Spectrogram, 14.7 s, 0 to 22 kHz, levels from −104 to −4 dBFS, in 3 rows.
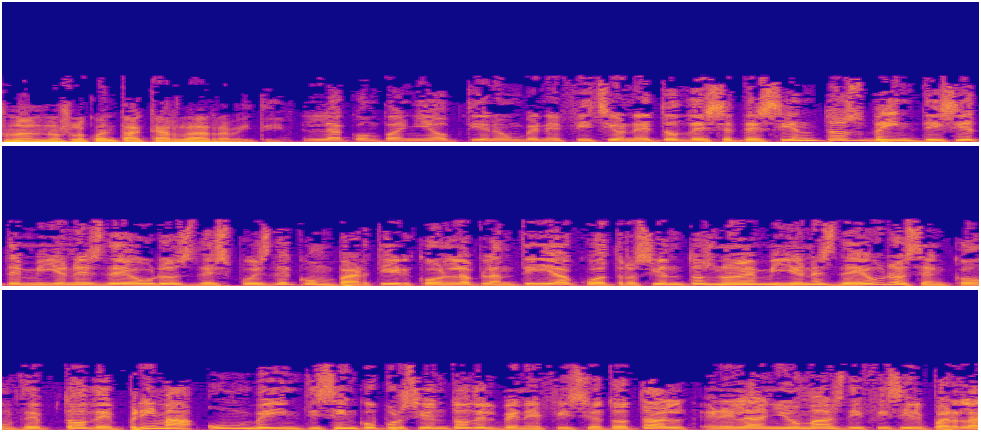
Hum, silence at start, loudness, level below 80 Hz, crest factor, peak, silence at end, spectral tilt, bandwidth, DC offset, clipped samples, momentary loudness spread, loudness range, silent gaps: none; 0 s; -23 LUFS; -42 dBFS; 14 dB; -8 dBFS; 0 s; -4.5 dB/octave; 10.5 kHz; under 0.1%; under 0.1%; 7 LU; 3 LU; none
